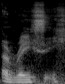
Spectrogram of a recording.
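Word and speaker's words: Arese: Alpha Romeo Factory isn't it it's actually called aasy r a r a r e s e but of course pronounced aasy so they go to aasy factory yeah right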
